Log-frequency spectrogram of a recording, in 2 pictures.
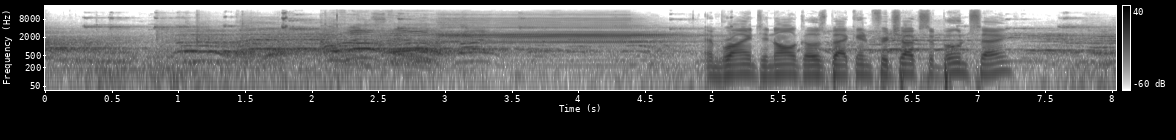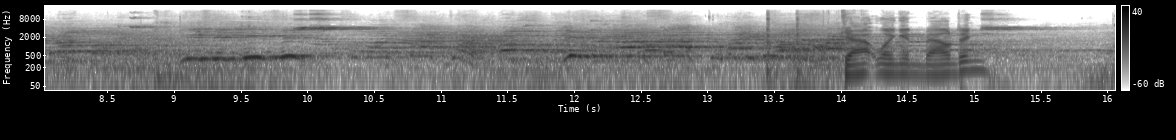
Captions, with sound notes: (buzzer) And Brian Dinnall goes back in for Chucks Obunse. (whistle) Gatling inbounding.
